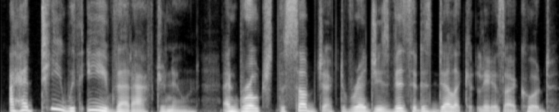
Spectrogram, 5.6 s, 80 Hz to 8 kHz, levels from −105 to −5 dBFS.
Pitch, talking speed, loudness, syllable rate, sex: 155 Hz, 205 wpm, -21 LUFS, 6.0 syllables/s, female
